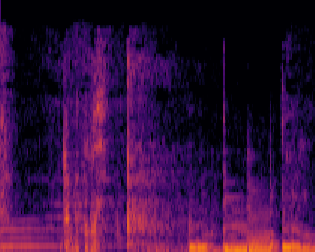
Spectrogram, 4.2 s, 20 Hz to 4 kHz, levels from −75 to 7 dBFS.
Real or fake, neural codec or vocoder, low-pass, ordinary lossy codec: fake; codec, 44.1 kHz, 7.8 kbps, DAC; 3.6 kHz; MP3, 16 kbps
